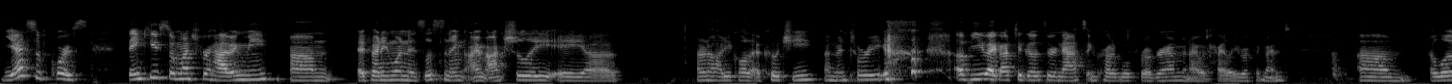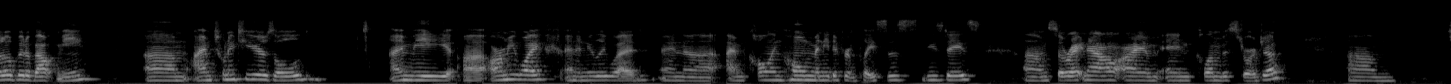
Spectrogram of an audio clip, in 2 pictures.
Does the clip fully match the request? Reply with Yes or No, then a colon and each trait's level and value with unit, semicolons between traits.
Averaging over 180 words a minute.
No: average, 175 wpm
